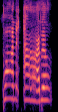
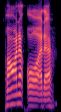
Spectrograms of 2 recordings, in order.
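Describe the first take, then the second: First: High-pitched mocking imitation; shrill-pitched mock objection; Candace. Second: Forceful mimicry at normal pitch; mock official's objection; Liddell. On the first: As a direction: mimic her, pitched way up. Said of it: "That's the other one, Candace". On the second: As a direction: imitate a council member calling it out. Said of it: "That's Liddell".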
